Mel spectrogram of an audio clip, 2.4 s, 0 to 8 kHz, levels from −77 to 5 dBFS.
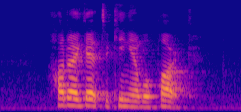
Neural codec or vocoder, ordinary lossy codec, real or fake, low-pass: none; none; real; 7.2 kHz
